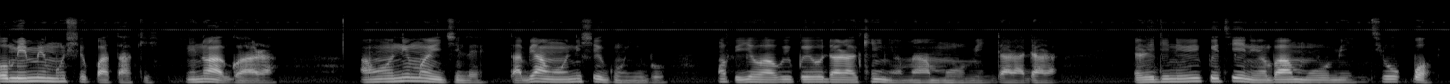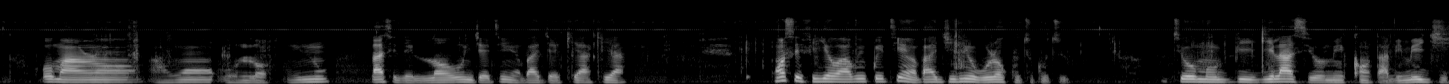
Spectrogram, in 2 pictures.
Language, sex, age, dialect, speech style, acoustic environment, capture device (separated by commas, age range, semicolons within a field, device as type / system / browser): Yoruba, male, 35-44, Nigeria - Lagos Yoruba, relaxed; focused, silence, mobile / Linux / Chrome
